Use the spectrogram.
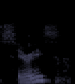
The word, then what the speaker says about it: Ceres: a sustainability nonprofit called Series. I think I pronounced that correct. You got it. Both my name and series. You got right.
